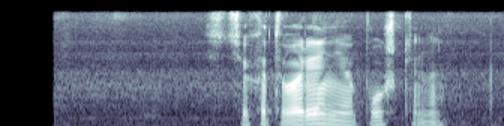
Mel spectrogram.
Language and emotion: Russian, neutral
